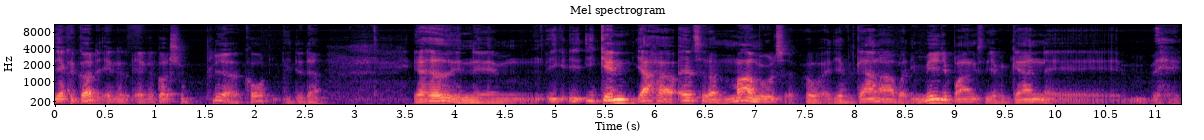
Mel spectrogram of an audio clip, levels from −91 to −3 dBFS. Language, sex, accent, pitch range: Danish, male, native, 85-120 Hz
